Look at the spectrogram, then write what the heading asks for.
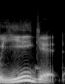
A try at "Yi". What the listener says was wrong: but the G is silent.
